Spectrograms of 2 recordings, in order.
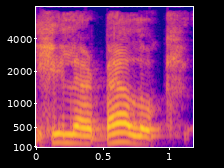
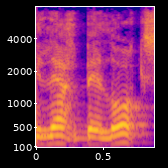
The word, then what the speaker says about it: Hilaire Belloc: E aí, por falar em guilda, vale lembrar que os, que os grandes distributistas da Inglaterra, como Gilbert Keith Chesterton e Hilaire Belloc, ou Hilaire Belloc, se pronunciar a moda francesa, já que ele era de origem francesa e nascido na França, né?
